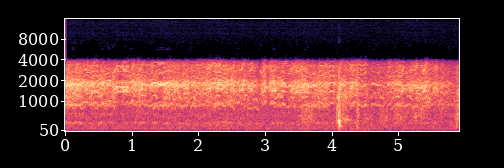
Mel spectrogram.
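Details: Geese migrating south with winter coming, a large flock honking continuously in a dense overlapping chorus, one sharp louder call standing out near the middle and the din fading slightly at the close.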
